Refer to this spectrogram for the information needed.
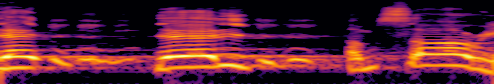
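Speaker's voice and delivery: mock tearful little girl voice, very slow. Retelling a daughter's words as she apologizes: imitating crying daughter. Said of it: "and my girl's crying".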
